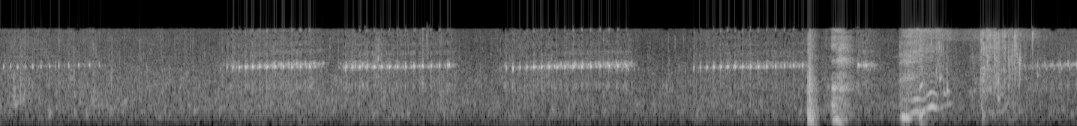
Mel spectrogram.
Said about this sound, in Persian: اونجا رو ببین. اینه ها، یه قورباغه.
